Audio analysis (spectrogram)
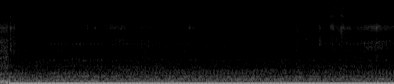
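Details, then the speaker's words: Skoda Octavia A5 steering, turned by hand after replacing the part that caused the noise when turning: steady low rumble with only faint background ticks and no rubbing or knocking; steering now quiet. "vamos a reemplazar ahí los resultados positivos ya no hay ruido"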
